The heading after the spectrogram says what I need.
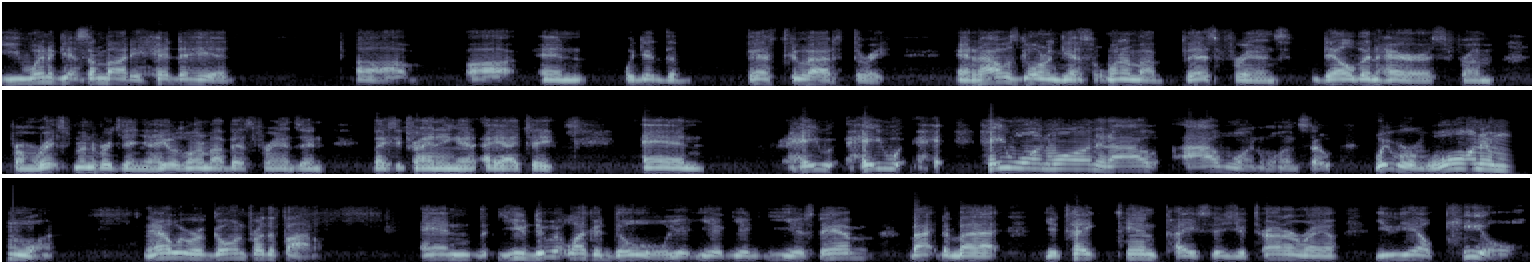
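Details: Adult male lifetime stutterer whose stutter varies and was more severe in childhood; stuttering.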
